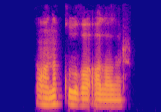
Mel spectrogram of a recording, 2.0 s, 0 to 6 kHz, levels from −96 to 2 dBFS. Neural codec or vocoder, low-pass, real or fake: none; 5.4 kHz; real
